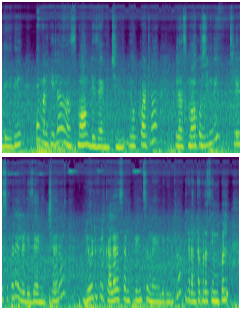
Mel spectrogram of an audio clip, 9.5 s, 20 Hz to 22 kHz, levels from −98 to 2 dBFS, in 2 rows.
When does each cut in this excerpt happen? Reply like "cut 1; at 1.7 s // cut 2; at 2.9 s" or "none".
cut 1; at 0.7 s // cut 2; at 4.5 s // cut 3; at 8.4 s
